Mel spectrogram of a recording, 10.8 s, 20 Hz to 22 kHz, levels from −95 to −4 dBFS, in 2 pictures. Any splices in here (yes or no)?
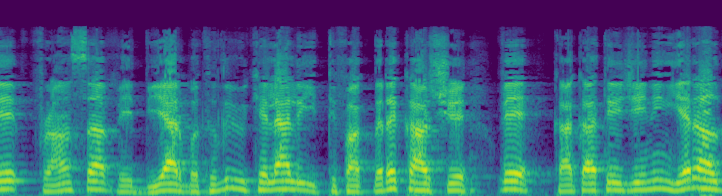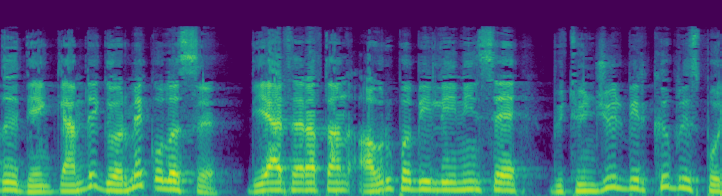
yes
